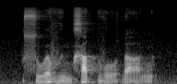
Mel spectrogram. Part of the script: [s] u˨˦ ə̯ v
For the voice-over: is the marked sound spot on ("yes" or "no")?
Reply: yes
